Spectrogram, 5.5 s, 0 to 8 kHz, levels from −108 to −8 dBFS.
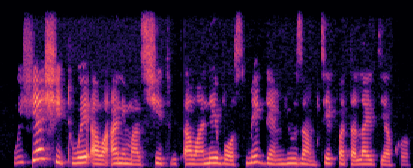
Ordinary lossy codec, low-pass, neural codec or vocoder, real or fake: none; 7.2 kHz; none; real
